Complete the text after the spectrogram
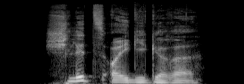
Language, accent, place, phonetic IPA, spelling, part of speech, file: German, Germany, Berlin, [ˈʃlɪt͡sˌʔɔɪ̯ɡɪɡəʁə], schlitzäugigere, adjective, De-schlitzäugigere.ogg
- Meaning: inflection of schlitzäugig: 1. strong/mixed nominative/accusative feminine singular comparative degree 2. strong nominative/accusative plural comparative degree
